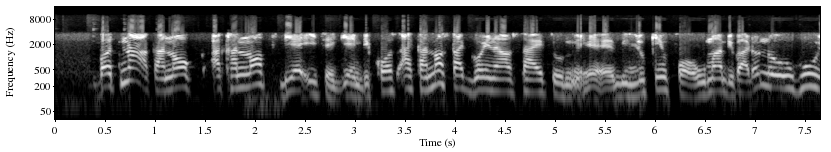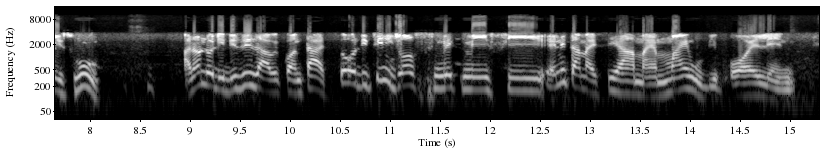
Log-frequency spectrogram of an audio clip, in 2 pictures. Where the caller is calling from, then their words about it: Odogbolu, Ogun, Nigeria; This is a calling from Odogbolu.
